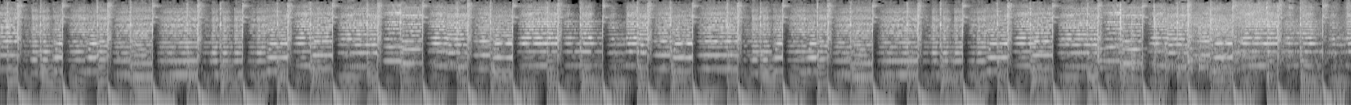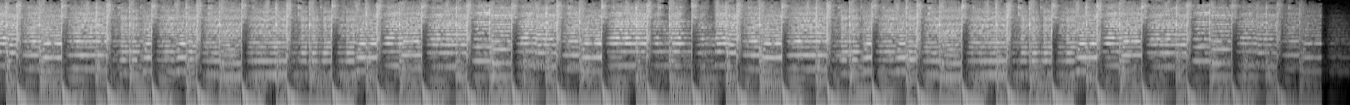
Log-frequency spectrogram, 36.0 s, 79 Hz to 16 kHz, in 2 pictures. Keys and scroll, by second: 7.9 Delete, 9.2 F3, 9.7 Escape.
